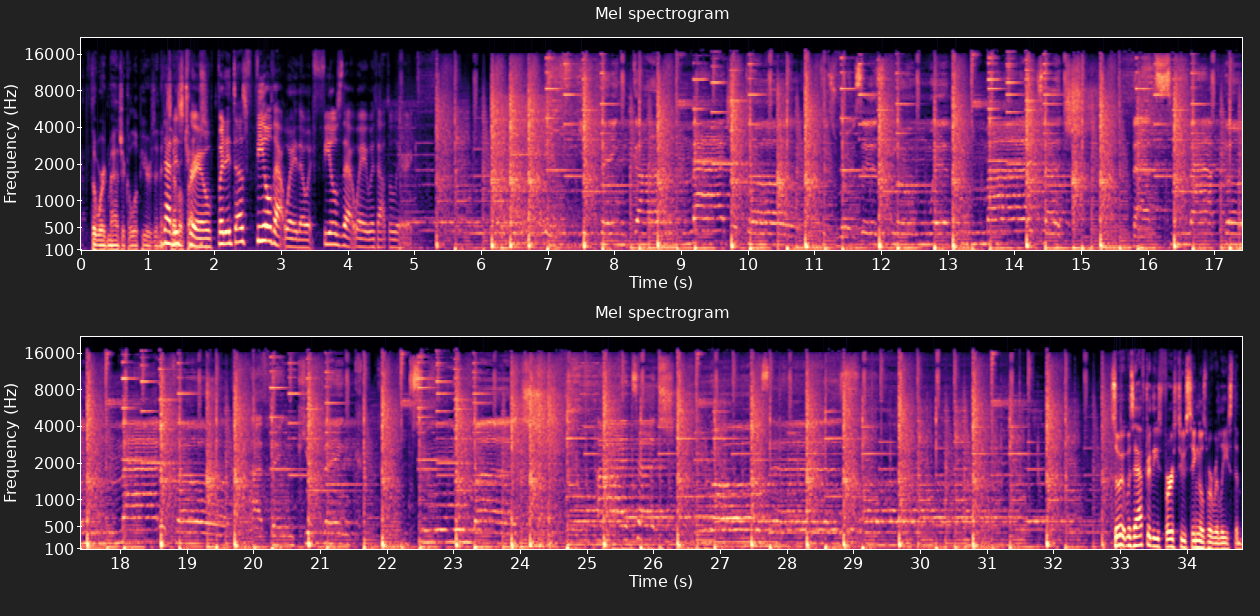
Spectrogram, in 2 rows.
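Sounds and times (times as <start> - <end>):
speech: 0.2 - 5.2, 32.9 - 34.8
driving pop beat with layered synths: 1.3 - 2.0, 4.9 - 33.2
bright chiming bells in a pop song: 4.8 - 14.8, 20.1 - 32.7.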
